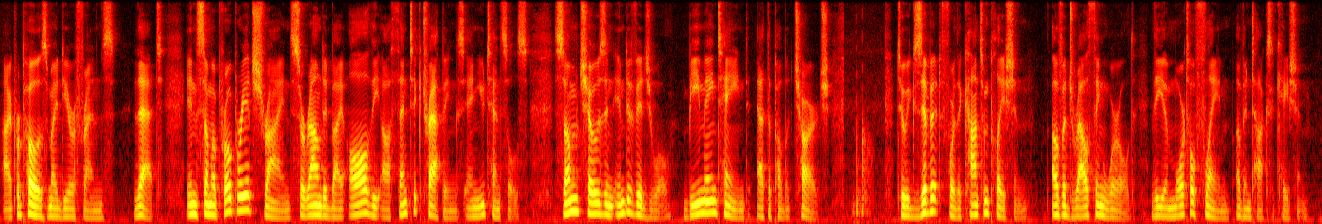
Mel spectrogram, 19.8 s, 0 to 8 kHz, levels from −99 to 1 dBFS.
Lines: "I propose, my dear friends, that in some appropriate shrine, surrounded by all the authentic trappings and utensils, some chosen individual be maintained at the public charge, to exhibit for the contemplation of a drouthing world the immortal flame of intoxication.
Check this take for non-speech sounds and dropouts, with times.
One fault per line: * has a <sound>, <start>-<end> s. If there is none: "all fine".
* has a tap, 12.8-13.1 s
